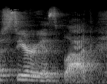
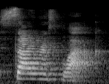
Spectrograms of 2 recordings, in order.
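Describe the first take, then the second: First: The first name sounds like serious. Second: The first name sounds like Cyrus. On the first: The speaker calls it right. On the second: The speaker calls it wrong.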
